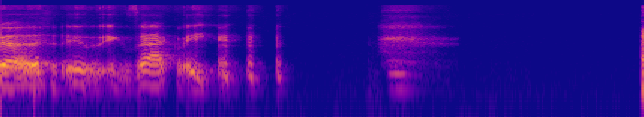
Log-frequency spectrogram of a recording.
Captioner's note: chuckles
